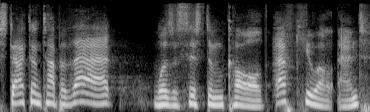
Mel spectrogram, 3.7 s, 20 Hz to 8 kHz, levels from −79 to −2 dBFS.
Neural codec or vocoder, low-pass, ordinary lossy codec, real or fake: codec, 16 kHz, 1.1 kbps, Voila-Tokenizer; 7.2 kHz; AAC, 32 kbps; fake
